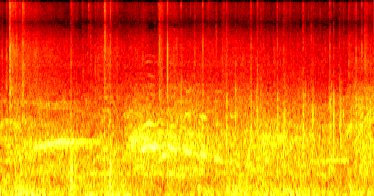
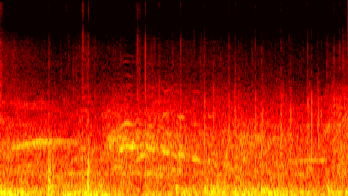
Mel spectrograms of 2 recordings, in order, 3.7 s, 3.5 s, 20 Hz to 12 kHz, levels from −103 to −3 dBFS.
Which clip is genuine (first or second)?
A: second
